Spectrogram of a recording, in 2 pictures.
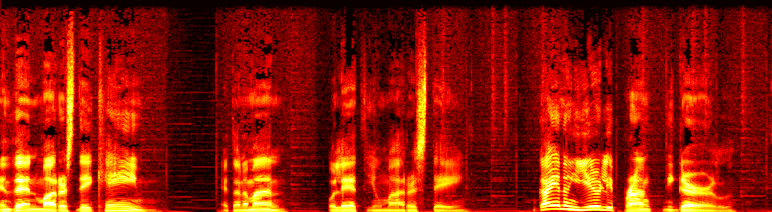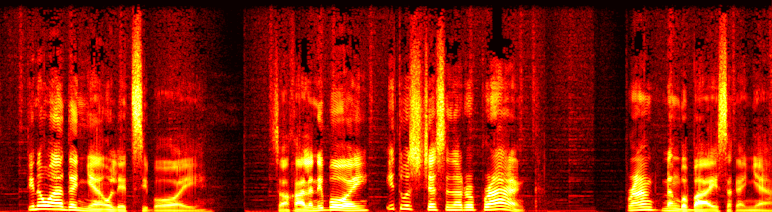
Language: Filipino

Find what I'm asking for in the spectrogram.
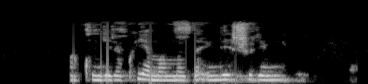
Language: Kinyarwanda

